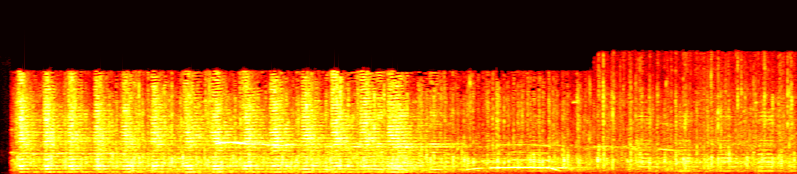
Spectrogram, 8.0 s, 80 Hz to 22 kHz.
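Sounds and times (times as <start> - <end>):
large crowd clapping and cheering for health care workers: 0.0 - 7.9
whistles: 2.1 - 3.8, 5.0 - 7.3.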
